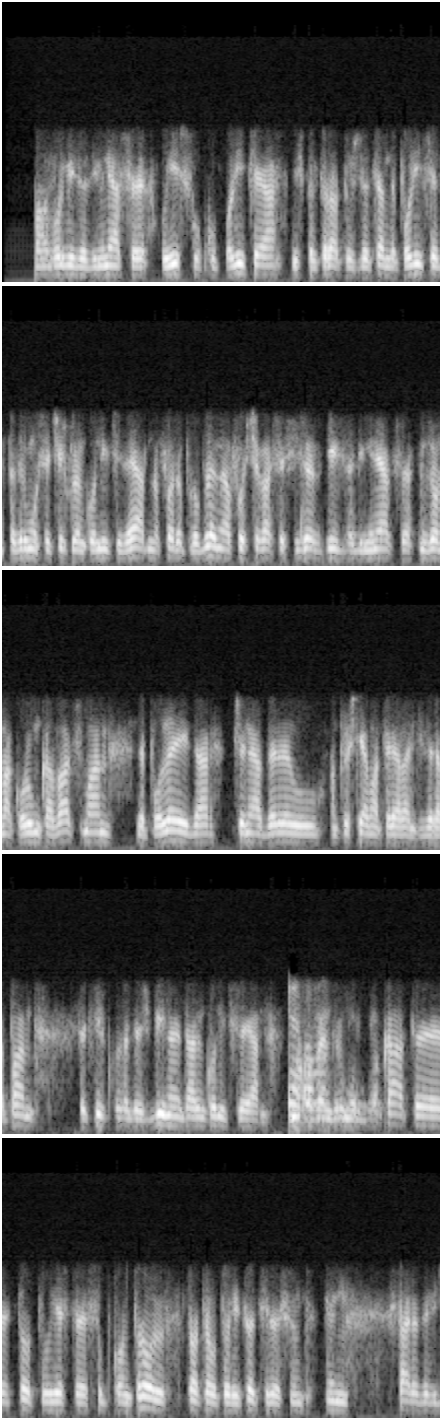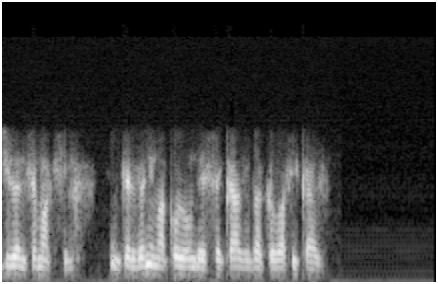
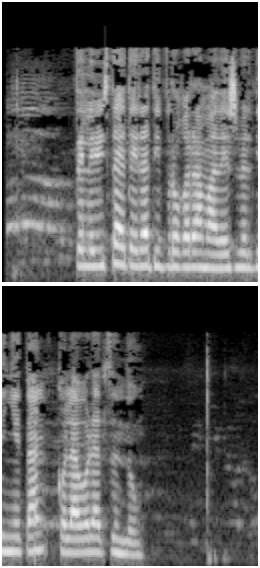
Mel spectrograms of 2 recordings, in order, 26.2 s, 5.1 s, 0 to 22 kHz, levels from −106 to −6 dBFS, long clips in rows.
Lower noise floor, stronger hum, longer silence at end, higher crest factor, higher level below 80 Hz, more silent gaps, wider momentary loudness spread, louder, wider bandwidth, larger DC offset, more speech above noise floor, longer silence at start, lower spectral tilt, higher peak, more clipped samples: first, -74 dBFS vs -61 dBFS; neither; first, 1.15 s vs 0.45 s; about the same, 16 dB vs 20 dB; first, -56 dBFS vs -62 dBFS; neither; second, 8 LU vs 19 LU; about the same, -17 LUFS vs -18 LUFS; second, 3.6 kHz vs 11.5 kHz; neither; first, 57 dB vs 43 dB; first, 0.35 s vs 0.05 s; first, -9.5 dB/octave vs -2.5 dB/octave; about the same, 0 dBFS vs 0 dBFS; neither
